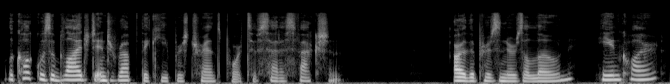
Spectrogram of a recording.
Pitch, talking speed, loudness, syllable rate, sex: 180 Hz, 145 wpm, -20 LUFS, 6.1 syllables/s, female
